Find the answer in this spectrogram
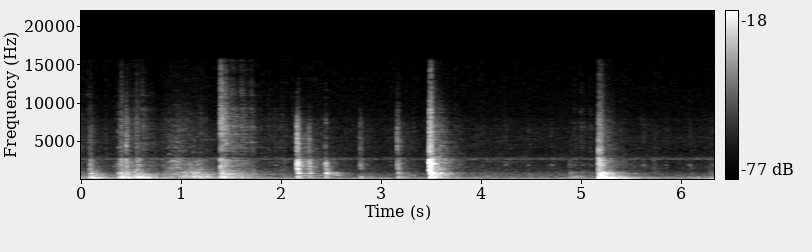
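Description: Toaster oven door and a metal baking tray being handled as the tray is pulled out and set down: a series of sharp knocks and clatters, the loudest about three and a half seconds in and another about five seconds in.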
